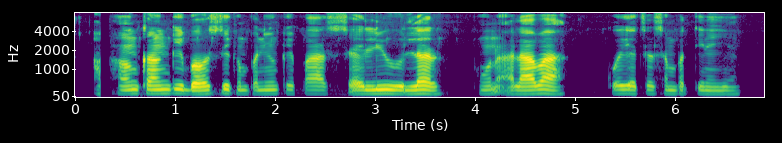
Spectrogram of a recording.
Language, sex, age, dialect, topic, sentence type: Hindi, male, 31-35, Awadhi Bundeli, banking, statement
